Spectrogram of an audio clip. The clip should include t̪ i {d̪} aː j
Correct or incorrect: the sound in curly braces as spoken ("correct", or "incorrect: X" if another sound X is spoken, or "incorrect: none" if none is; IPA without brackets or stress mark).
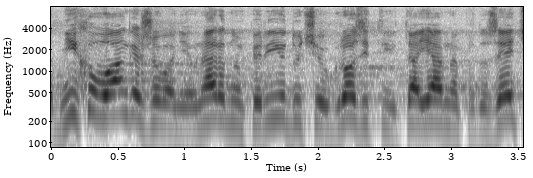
incorrect: t̪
